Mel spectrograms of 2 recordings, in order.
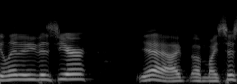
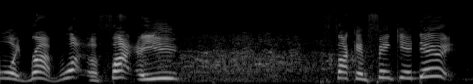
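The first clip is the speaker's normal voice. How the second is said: sudden put-on Australian accent, pitched up; 5 semitones higher than usual. Retelling a kid in a bus queue, in a put-on Australian accent. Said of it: "Just to immediately turn Australian".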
